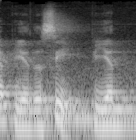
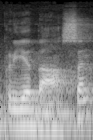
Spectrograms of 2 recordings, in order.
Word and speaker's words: പ്രിയദസി: ദേവനാംപ്രിയ പ്രിയദസി, പ്രിയദാസൻ അശോകൻ എന്നൊക്കെയുള്ള, അതാണ് പ്രിയദർശി. അത് സംസ്കൃതമാണ്. ഞാനിപ്പോൾ പറഞ്ഞത് പാലി ഭാഷയിലെ ഉച്ചാരണമാണ്. ദേവനാംപ്രിയ പ്രിയദസി, ഇത് സംസ്കൃതത്തിൽ പറയുമ്പോൾ ദേവനാംപ്രിയ പ്രിയദർശി എന്ന് പറയും.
